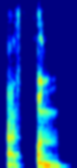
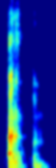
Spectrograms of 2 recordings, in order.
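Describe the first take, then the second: First: "cartón" with a slow, stretched final TÓN; stress on last syllable. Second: "cartón" wrongly stressed on CAR; stress on first syllable. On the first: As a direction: lean long on the end of "cartón". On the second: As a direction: punch the front of "cartón", high, as CÁRton. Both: Shown as a demonstration. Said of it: "no es cartón".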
